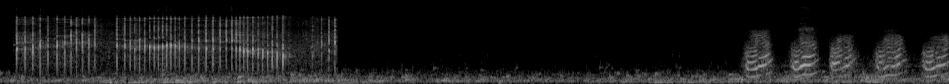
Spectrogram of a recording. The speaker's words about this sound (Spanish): Estamos escuchando un delfín. Parece que se ríen.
